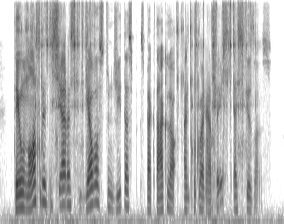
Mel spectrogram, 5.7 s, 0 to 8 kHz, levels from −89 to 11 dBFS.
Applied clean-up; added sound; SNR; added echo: neural diffusion model UNIVERSE++.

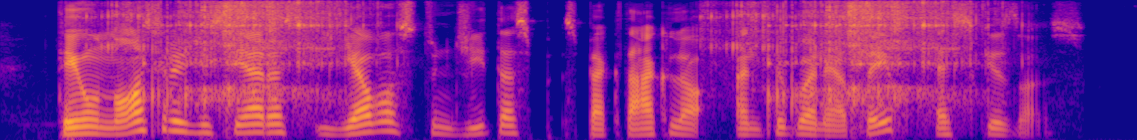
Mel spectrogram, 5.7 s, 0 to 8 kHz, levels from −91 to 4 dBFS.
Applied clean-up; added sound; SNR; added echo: none; Coin (dropping) / Glass; 3 dB; none.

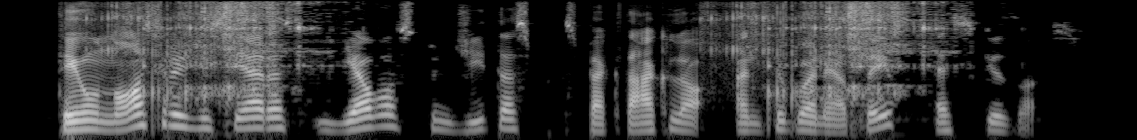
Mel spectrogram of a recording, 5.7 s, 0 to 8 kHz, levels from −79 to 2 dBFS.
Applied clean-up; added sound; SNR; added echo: classical method spectral subtraction.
